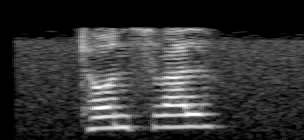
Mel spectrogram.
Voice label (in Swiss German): "handzwaal", alsace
